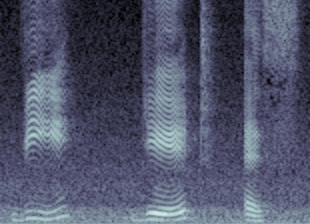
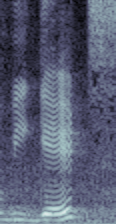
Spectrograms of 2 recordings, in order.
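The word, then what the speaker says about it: wie geht's: गेट एस ठीक है वी गेट एस ठीक है अ वी जैसे कि इंग्लिश वाला वी हम बोल दे ना अ यू वी है ना तो वी डब्ल्यू वाला वी गेट एस ठीक है फिर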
